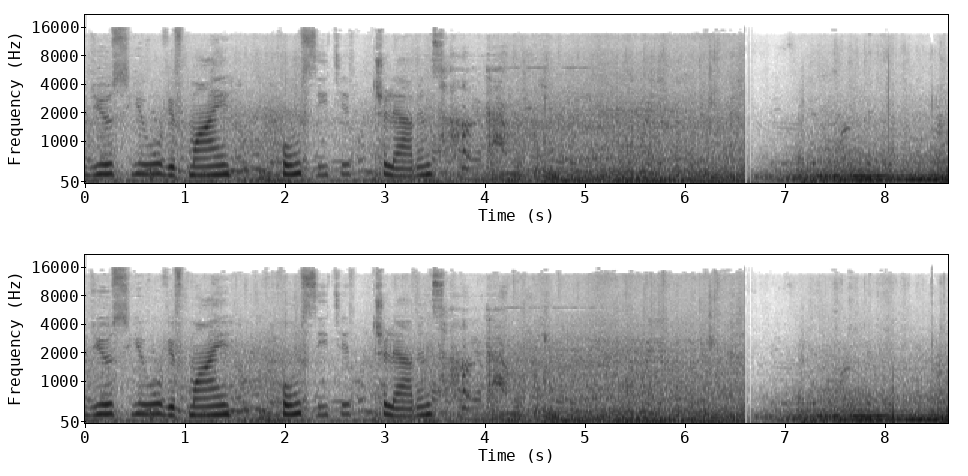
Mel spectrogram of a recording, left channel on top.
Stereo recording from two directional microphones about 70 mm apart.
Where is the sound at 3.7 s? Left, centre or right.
Left.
